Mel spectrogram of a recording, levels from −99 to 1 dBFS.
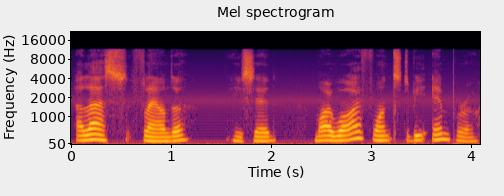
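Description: A mains buzz runs under the speech from start to finish. Sharp electrical spikes from the 50 Hz supply leaked in, twice per cycle. Their harmonics stretch into the kilohertz range. It sounds like a steady, raspy buzz, roughly 35 dB below the speech.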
